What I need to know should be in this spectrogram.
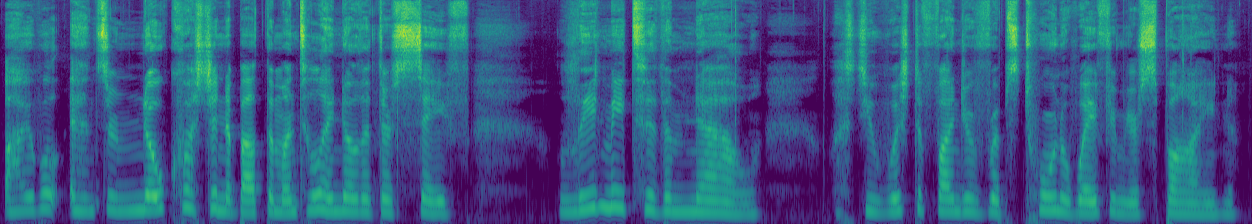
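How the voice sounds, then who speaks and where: This voice actor has a medium-pitched, everyday-sounding voice with fairly even intonation and a measured pace, recorded dry. As a possessive female vampire queen in an ASMR roleplay, she goes from close, loving whispers to furious shouted threats.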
